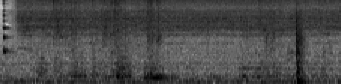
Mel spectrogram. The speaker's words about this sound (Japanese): じゃあ皿洗っていきます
